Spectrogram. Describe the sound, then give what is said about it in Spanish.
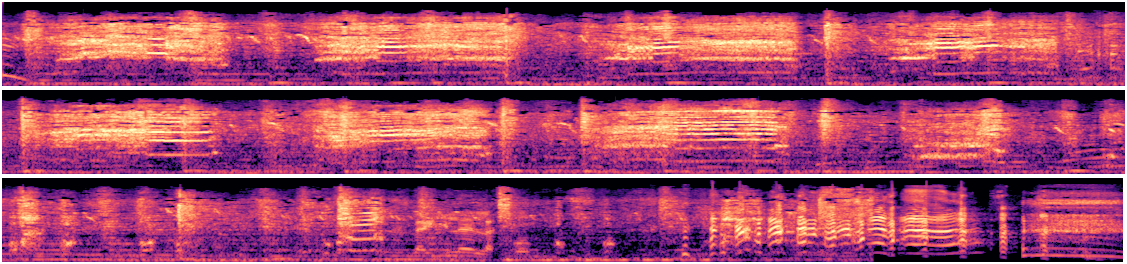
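Loud, busy clucking from a flock of chickens and running chicks, heard from a played video, bursts overlapping almost continuously above a steady low rumble, cutting off abruptly just before the end. “Mira, los pollitos corrieron en chinga, güey.”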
